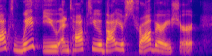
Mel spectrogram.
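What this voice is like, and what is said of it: Usual voice. Nothing is said of it.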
